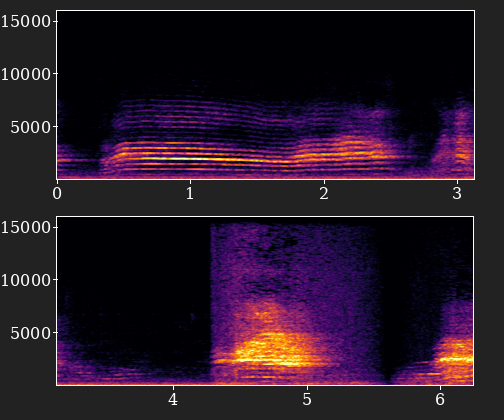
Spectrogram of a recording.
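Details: Domestic cats in a fight, recorded at night: a long wavering harmonic yowl that rises slightly and holds steady, then a short fainter cry and loud breathy hisses near the end, over a low steady hum.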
